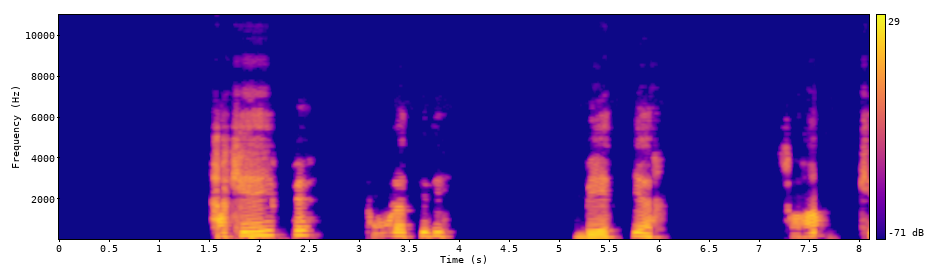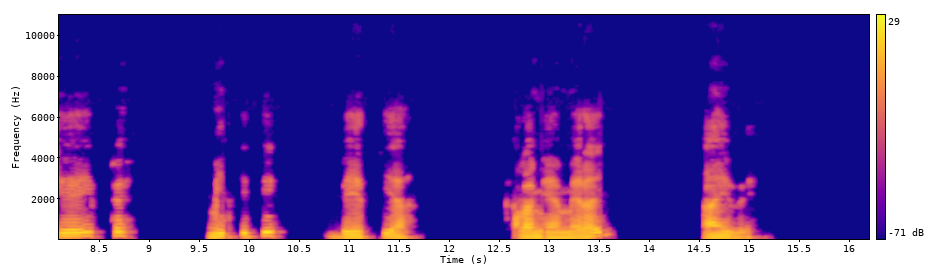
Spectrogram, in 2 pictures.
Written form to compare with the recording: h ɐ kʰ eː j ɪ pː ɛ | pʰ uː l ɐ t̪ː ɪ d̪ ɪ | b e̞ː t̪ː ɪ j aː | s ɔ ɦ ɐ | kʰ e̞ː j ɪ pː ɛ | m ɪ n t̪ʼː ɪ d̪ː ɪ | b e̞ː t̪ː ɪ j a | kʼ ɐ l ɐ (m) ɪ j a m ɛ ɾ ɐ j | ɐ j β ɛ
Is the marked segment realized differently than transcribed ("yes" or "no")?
no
